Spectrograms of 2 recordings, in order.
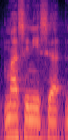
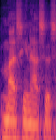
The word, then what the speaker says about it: Masinissa: It is really Masinisa, not Masinasa, even though I think Masinasa sounds better.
